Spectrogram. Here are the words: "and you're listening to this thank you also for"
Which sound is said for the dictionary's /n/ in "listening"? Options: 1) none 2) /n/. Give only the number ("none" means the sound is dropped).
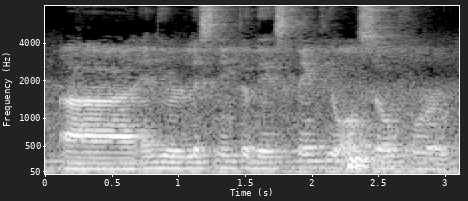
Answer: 2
